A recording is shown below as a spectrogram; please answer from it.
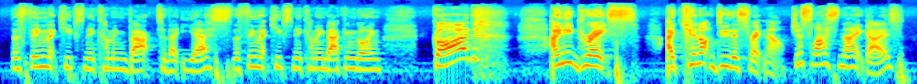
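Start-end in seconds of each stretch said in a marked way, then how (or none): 4.3-7.9 loud, raised cry to God, then easing; desperate plea. Acted. Preacher acts out begging God for grace, desperate. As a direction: call out urgently for help.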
